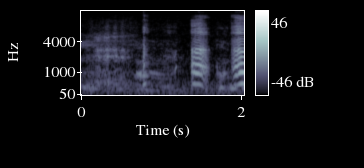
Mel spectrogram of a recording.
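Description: Brief, high-pitched crying bursts from a young child in a small room.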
